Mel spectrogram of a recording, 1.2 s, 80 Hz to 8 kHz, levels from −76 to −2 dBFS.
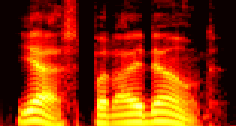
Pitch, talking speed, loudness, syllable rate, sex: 140 Hz, 205 wpm, -17 LUFS, 4.2 syllables/s, male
